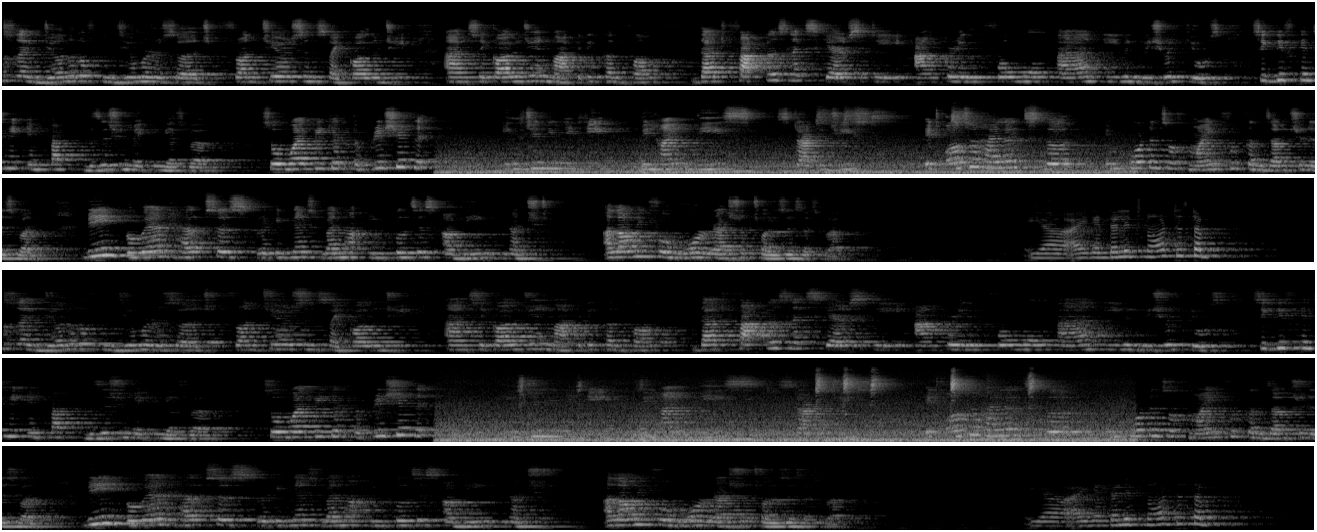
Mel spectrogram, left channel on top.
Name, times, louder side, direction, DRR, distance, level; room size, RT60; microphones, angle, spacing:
voice 1, 0.0-6.6 6.9-15.4 15.7-17.5 18.1-21.9 22.4-31.7 32.3-34.8, left 2 dB, 30° left, 5 dB, 0.3 m, -35 dB
sound 1, 17.4-24.5, right 4 dB, 50° right, 0.3 m, -34 dB
voice 2, 36.5-38.3, left 3 dB, 90° left, 7 dB, 0.7 m, -38 dB
8.6 x 3.5 x 6.5 m, 1.3 s
head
